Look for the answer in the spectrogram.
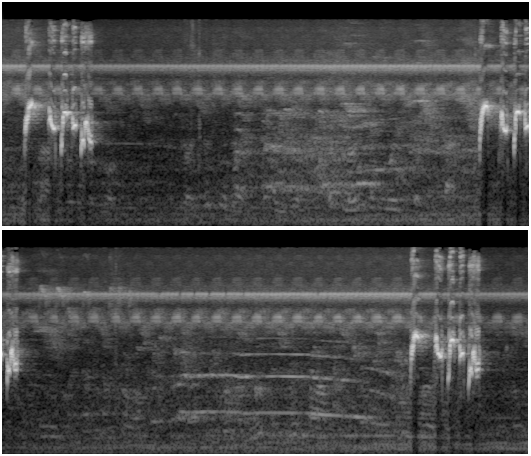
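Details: Red-whiskered bulbul morning decoy song for training caged birds, long twisted double-voice style: three short bursts of sharp chirped notes, about four seconds apart, over a faint pulsing high background hum.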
